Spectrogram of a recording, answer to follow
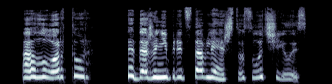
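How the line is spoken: Sobbing. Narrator (Russian): всхлипнула она

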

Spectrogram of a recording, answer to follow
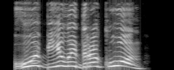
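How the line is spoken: Excited shout from a restless child. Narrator (Russian): закричал непоседа

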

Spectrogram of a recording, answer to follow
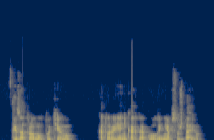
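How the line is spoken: Very serious tone. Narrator (Russian): самым серьезным тоном ответила она

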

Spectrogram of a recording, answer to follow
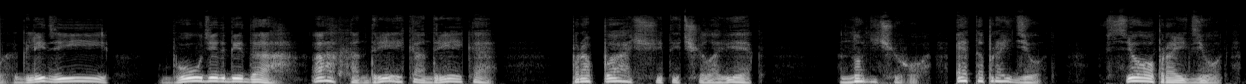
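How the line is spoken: Sighing. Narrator (Russian): вздохнул он

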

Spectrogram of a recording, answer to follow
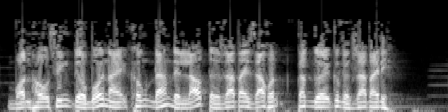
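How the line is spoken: Cold. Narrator (Vietnamese): Mạc Nam Lão Ma lạnh lùng nói

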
